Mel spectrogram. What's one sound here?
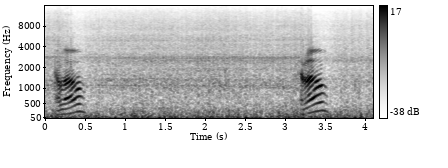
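Wind buffets loudly past a motorcycle rider's helmet.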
